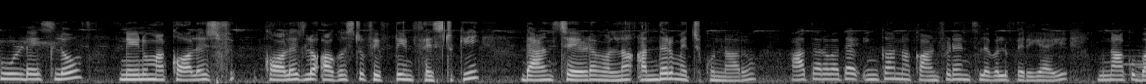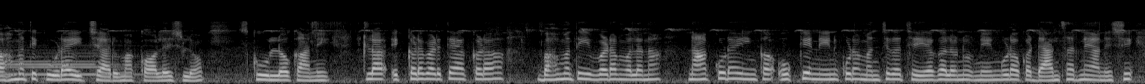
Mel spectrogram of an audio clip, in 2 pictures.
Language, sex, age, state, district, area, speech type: Telugu, female, 18-30, Telangana, Hyderabad, urban, spontaneous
